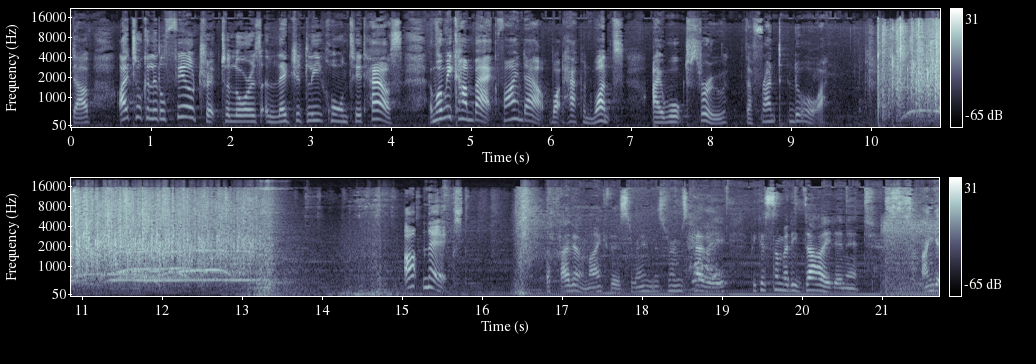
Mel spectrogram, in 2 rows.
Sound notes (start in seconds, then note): 10.3 audience cheering; 13.4 dramatic soft music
